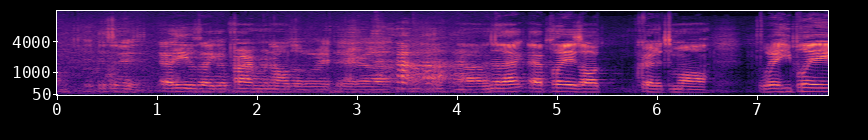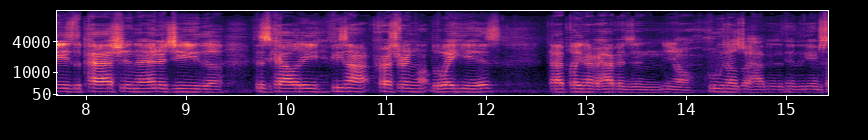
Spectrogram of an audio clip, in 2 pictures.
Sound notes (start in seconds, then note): 2.8 people laughing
